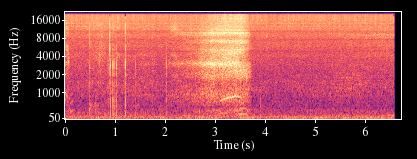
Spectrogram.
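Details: Sleeping male pet that always snores noisily: a single soft, rasping snoring breath with a faint whistle, against quiet low room hum.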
